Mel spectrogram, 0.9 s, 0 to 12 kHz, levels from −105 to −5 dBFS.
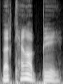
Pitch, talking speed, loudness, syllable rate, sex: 120 Hz, 190 wpm, -18 LUFS, 4.4 syllables/s, male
